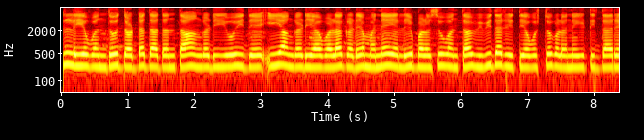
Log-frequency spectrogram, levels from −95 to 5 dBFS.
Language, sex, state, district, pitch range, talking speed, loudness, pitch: Kannada, female, Karnataka, Bidar, 225-240 Hz, 100 wpm, -17 LUFS, 230 Hz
